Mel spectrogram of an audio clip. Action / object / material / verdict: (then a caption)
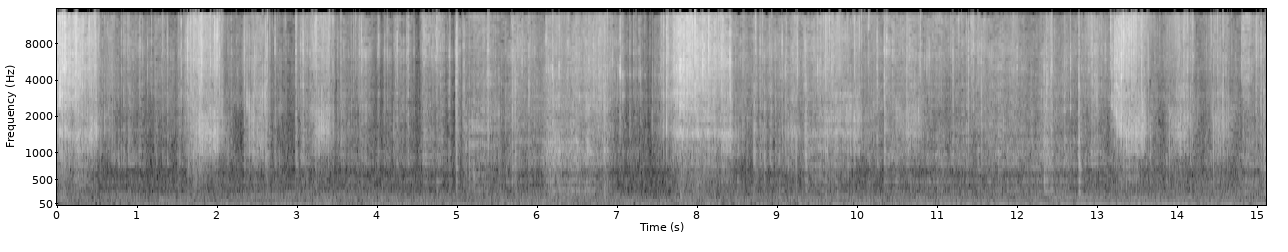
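scrape / soap curls / soap / none. A handful of thin, rolled, dry pink soap curls is crushed and crumbled between thumb and fingertips over a wooden table, breaking into flakes and powder. The sound is a steady, bright, dry crackling and crunching, with louder bursts of crunch at the start and around 2, 8 and 13 seconds, and almost no low end.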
